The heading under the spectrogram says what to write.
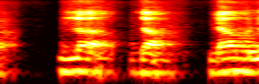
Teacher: श्र ल ल ल ल बोल के देख लीजिए, जीभ कहीं ना कहीं दांत से जाकर टकरा रहा है, चाहे ऊपर से टकरा है या नीचे से टकरा है।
